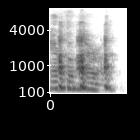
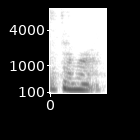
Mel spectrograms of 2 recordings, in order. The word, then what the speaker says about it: ephemera: It's not ephemera. It's ephemera.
